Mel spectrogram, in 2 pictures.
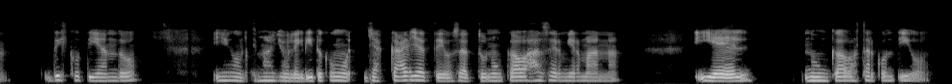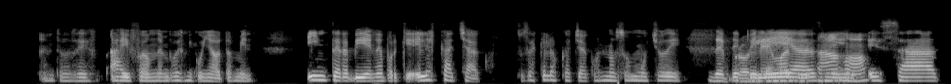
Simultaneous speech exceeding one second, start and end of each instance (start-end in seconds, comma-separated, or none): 16.8-18.2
